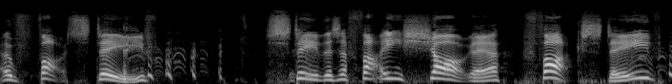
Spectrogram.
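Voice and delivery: put-on British accent throughout, high and slow. Showing how the shark warning to Steve would sound, put-on British voice. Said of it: "in a British voice".

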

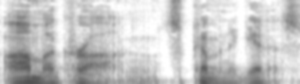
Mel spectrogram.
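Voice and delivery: mock menacing voice. Joking about how the new variant's name must be said: mock menacing voice. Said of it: "you have to say it menacing in this way".

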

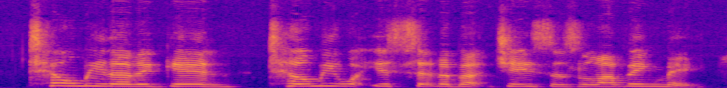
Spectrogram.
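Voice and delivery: desperate call. Retelling a woman grabbing the speaker's T-shirt: imitating a desperate plea. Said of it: "And just desperate".

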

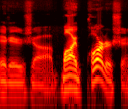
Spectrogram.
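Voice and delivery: slow, deliberate, drawn-out senator-style delivery. Doing an impression for the other speaker, Mitch McConnell impersonation. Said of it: "I do a pretty good Mitch McConnell impersonation".

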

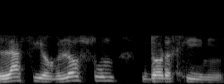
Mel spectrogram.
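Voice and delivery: slow, careful, deliberate reading aloud.

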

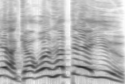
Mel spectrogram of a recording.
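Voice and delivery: high, loud, bad Brooklyn accent. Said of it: "You try Brooklyn accent".

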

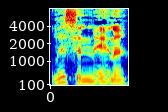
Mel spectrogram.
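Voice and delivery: ordinary talk, nothing marked

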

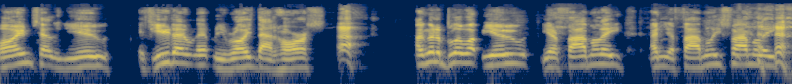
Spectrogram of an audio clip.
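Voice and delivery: put-on Northern Irish accent. Showing how the line should have been played, in a Northern Irish accent. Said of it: "You should have played it Northern Irish".

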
